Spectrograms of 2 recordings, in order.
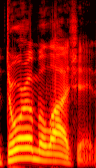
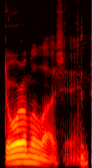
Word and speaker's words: Dora Milaje: Delora Mazengale, real estate agent. The Dora Milaje. There we go. I was putting the L in the wrong word. Dora Milaje.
